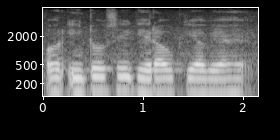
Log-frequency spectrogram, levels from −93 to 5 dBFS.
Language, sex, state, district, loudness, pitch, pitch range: Hindi, male, Uttar Pradesh, Lucknow, -14 LUFS, 130 Hz, 130-140 Hz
